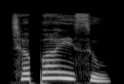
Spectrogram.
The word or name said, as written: ಛಪಾಯಿಸು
